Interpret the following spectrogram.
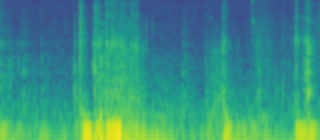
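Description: Computer keyboard typing: a few short runs of keystrokes.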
